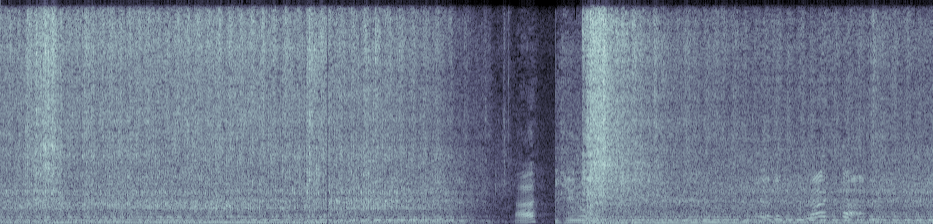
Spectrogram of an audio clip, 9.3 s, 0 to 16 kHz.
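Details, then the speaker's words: VW T4 van running on its old engine, first start after two years off the road: it fires and picks up cleanly on a couple of revs, then settles back evenly with no knocks or misses; normal running. "well there we go she is [Music] alive she's alive oh that was nice to hear"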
